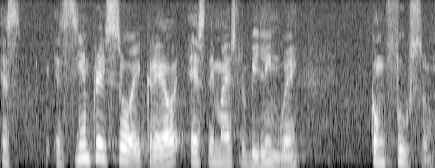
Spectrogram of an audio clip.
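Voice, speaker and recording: A man with as his giving an academic talk as a guest lecturer, halting, with many fillers and self-corrections. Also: on the high side, animated, warm tone, slight background noise. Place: lecture hall. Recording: long reverb of a large hall.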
